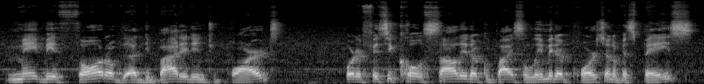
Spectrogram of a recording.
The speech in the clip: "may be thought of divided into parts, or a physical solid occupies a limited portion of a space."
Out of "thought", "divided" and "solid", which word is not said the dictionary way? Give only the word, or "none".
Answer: none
